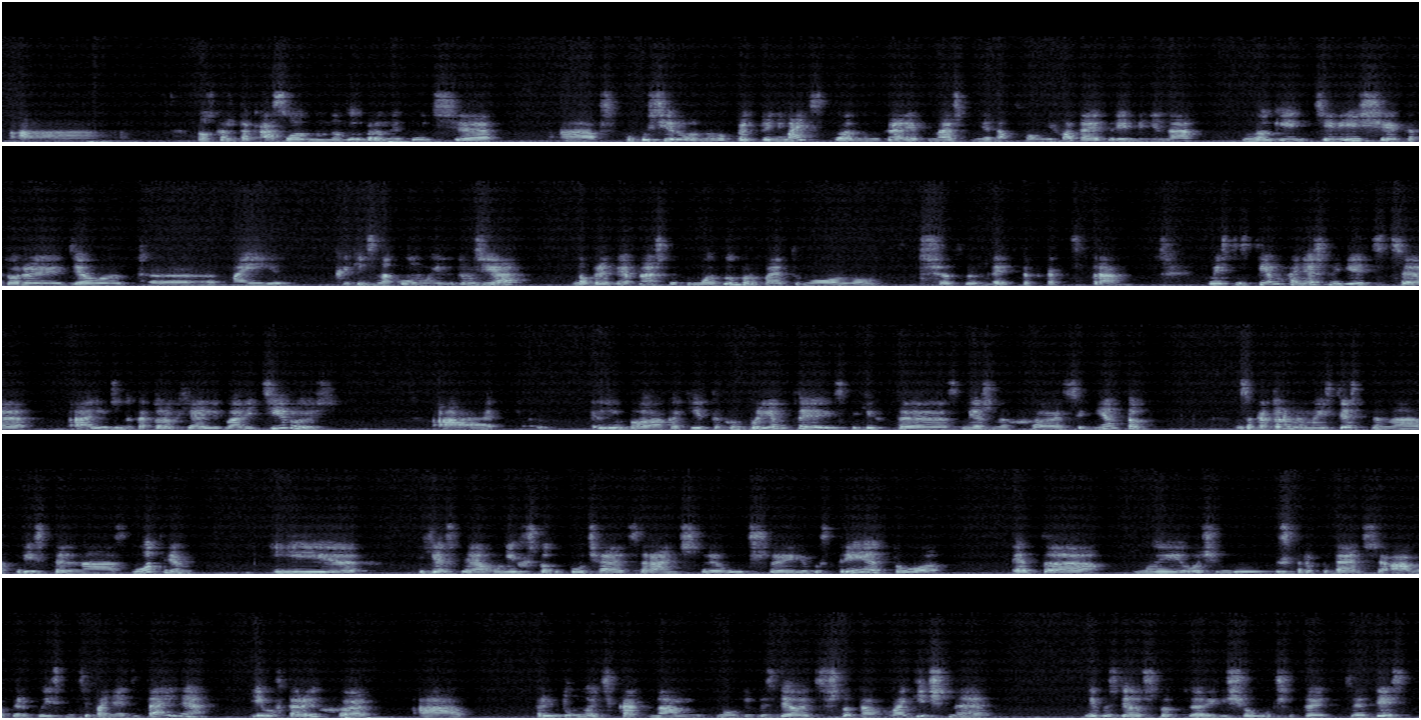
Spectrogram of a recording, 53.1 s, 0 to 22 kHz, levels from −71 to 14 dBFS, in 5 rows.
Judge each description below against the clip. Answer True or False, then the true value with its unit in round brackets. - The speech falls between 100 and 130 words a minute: True (120 wpm)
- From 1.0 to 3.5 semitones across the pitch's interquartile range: True (3.2 semitones)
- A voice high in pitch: True (195 Hz)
